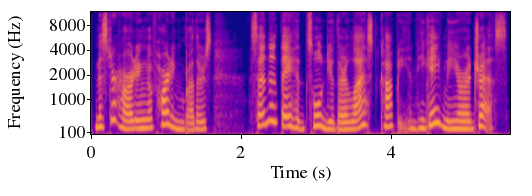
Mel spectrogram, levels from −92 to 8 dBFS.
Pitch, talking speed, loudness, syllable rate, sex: 255 Hz, 215 wpm, -17 LUFS, 5.1 syllables/s, female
